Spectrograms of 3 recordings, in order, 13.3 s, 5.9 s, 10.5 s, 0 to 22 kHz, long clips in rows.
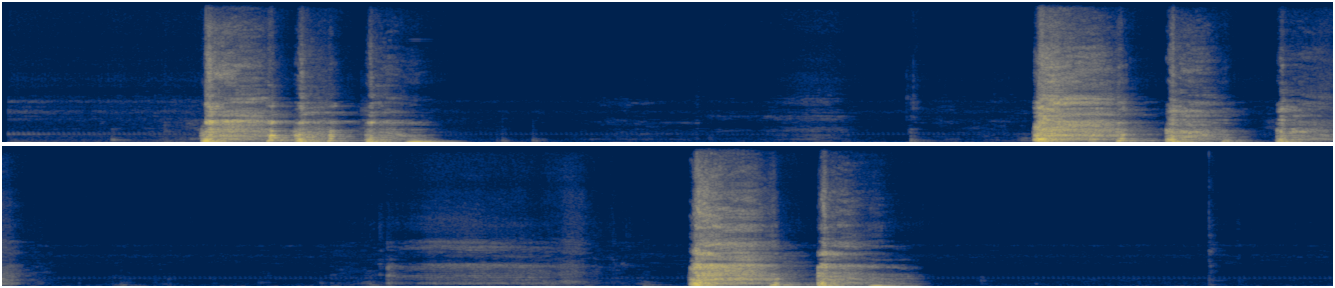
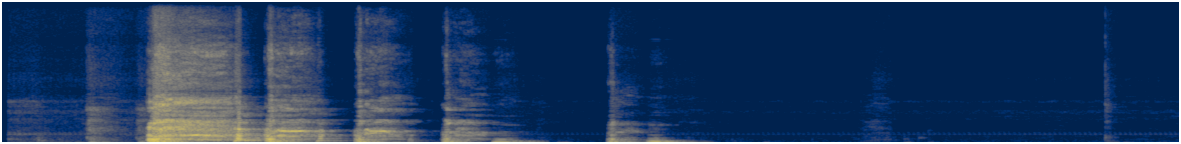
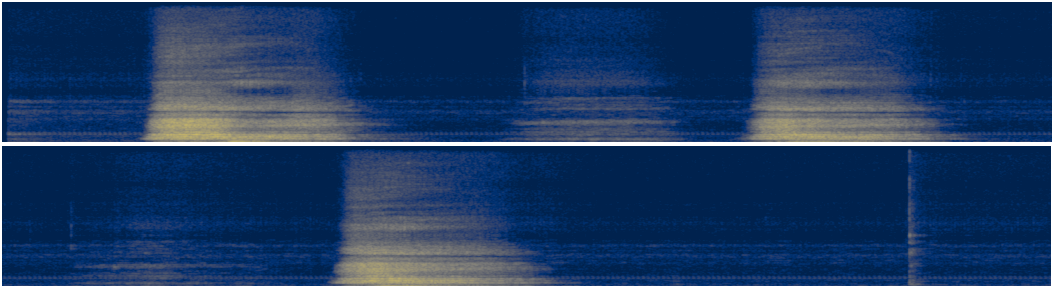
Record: three_cough_length: 13.3 s
three_cough_amplitude: 32768
three_cough_signal_mean_std_ratio: 0.31
cough_length: 5.9 s
cough_amplitude: 32768
cough_signal_mean_std_ratio: 0.35
exhalation_length: 10.5 s
exhalation_amplitude: 32766
exhalation_signal_mean_std_ratio: 0.37
survey_phase: beta (2021-08-13 to 2022-03-07)
age: 45-64
gender: Male
wearing_mask: 'No'
symptom_cough_any: true
symptom_runny_or_blocked_nose: true
symptom_sore_throat: true
symptom_onset: 5 days
smoker_status: Never smoked
respiratory_condition_asthma: true
respiratory_condition_other: false
recruitment_source: Test and Trace
submission_delay: 1 day
covid_test_result: Positive
covid_test_method: ePCR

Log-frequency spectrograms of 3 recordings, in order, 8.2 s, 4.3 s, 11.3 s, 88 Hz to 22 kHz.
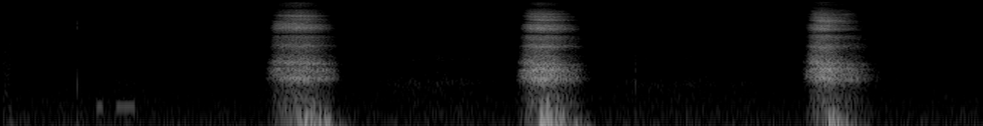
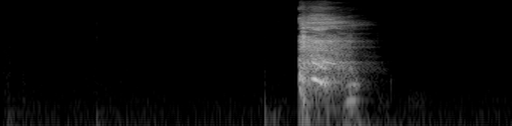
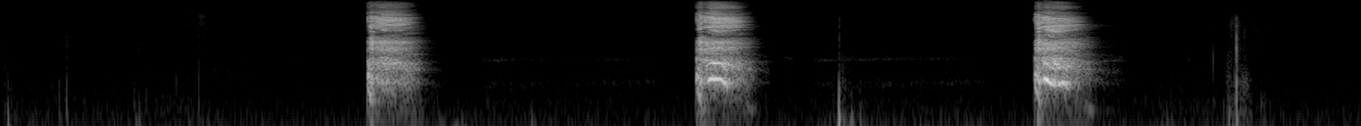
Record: exhalation_length: 8.2 s
exhalation_amplitude: 3112
exhalation_signal_mean_std_ratio: 0.31
cough_length: 4.3 s
cough_amplitude: 16403
cough_signal_mean_std_ratio: 0.23
three_cough_length: 11.3 s
three_cough_amplitude: 32767
three_cough_signal_mean_std_ratio: 0.23
survey_phase: beta (2021-08-13 to 2022-03-07)
age: 45-64
gender: Female
wearing_mask: 'No'
symptom_cough_any: true
symptom_runny_or_blocked_nose: true
symptom_headache: true
smoker_status: Never smoked
respiratory_condition_asthma: true
respiratory_condition_other: false
recruitment_source: Test and Trace
submission_delay: 2 days
covid_test_result: Positive
covid_test_method: RT-qPCR
covid_ct_value: 32.0
covid_ct_gene: ORF1ab gene
covid_ct_mean: 32.8
covid_viral_load: 18 copies/ml
covid_viral_load_category: Minimal viral load (< 10K copies/ml)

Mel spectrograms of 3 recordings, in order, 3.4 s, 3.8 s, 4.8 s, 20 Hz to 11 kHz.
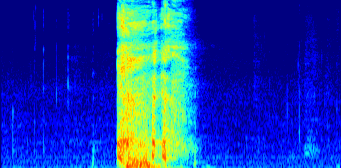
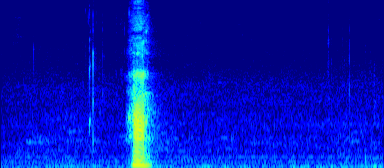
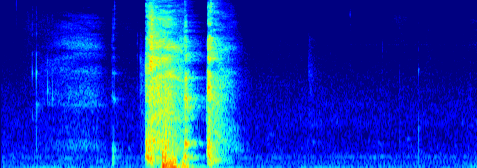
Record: cough_length: 3.4 s
cough_amplitude: 16276
cough_signal_mean_std_ratio: 0.32
exhalation_length: 3.8 s
exhalation_amplitude: 2509
exhalation_signal_mean_std_ratio: 0.21
three_cough_length: 4.8 s
three_cough_amplitude: 7480
three_cough_signal_mean_std_ratio: 0.27
survey_phase: beta (2021-08-13 to 2022-03-07)
age: 45-64
gender: Male
wearing_mask: 'No'
symptom_cough_any: true
symptom_runny_or_blocked_nose: true
symptom_sore_throat: true
symptom_fever_high_temperature: true
symptom_change_to_sense_of_smell_or_taste: true
symptom_other: true
symptom_onset: 4 days
smoker_status: Ex-smoker
respiratory_condition_asthma: false
respiratory_condition_other: false
recruitment_source: Test and Trace
submission_delay: 2 days
covid_test_result: Positive
covid_test_method: RT-qPCR
covid_ct_value: 11.6
covid_ct_gene: ORF1ab gene
covid_ct_mean: 11.9
covid_viral_load: 120000000 copies/ml
covid_viral_load_category: High viral load (>1M copies/ml)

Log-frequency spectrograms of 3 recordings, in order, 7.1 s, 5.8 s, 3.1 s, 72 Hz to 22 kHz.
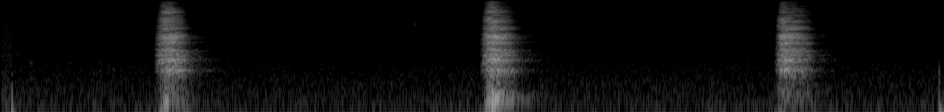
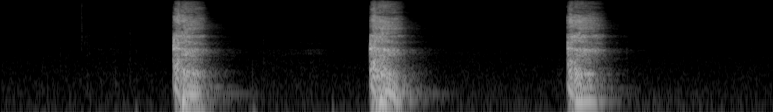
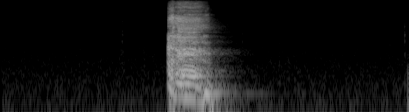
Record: exhalation_length: 7.1 s
exhalation_amplitude: 2024
exhalation_signal_mean_std_ratio: 0.25
three_cough_length: 5.8 s
three_cough_amplitude: 8450
three_cough_signal_mean_std_ratio: 0.28
cough_length: 3.1 s
cough_amplitude: 8075
cough_signal_mean_std_ratio: 0.27
survey_phase: beta (2021-08-13 to 2022-03-07)
age: 45-64
gender: Male
wearing_mask: 'No'
symptom_cough_any: true
symptom_runny_or_blocked_nose: true
smoker_status: Ex-smoker
respiratory_condition_asthma: false
respiratory_condition_other: false
recruitment_source: Test and Trace
submission_delay: 1 day
covid_test_result: Positive
covid_test_method: LFT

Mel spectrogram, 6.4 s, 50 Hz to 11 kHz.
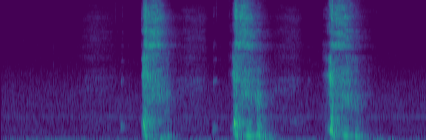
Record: three_cough_length: 6.4 s
three_cough_amplitude: 7945
three_cough_signal_mean_std_ratio: 0.39
survey_phase: beta (2021-08-13 to 2022-03-07)
age: 18-44
gender: Male
wearing_mask: 'No'
symptom_cough_any: true
symptom_new_continuous_cough: true
symptom_sore_throat: true
symptom_headache: true
symptom_onset: 3 days
smoker_status: Never smoked
respiratory_condition_asthma: false
respiratory_condition_other: false
recruitment_source: Test and Trace
submission_delay: 2 days
covid_test_result: Positive
covid_test_method: RT-qPCR
covid_ct_value: 29.4
covid_ct_gene: N gene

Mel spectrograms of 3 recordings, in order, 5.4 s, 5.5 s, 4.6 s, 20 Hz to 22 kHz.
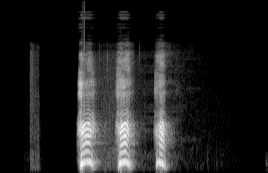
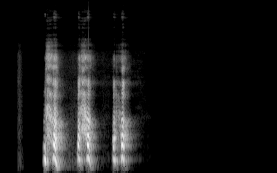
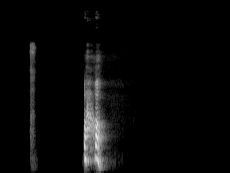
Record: exhalation_length: 5.4 s
exhalation_amplitude: 32768
exhalation_signal_mean_std_ratio: 0.29
three_cough_length: 5.5 s
three_cough_amplitude: 32768
three_cough_signal_mean_std_ratio: 0.24
cough_length: 4.6 s
cough_amplitude: 20438
cough_signal_mean_std_ratio: 0.16
survey_phase: beta (2021-08-13 to 2022-03-07)
age: 65+
gender: Male
wearing_mask: 'No'
symptom_none: true
smoker_status: Never smoked
respiratory_condition_asthma: false
respiratory_condition_other: false
recruitment_source: REACT
submission_delay: 1 day
covid_test_result: Negative
covid_test_method: RT-qPCR
influenza_a_test_result: Negative
influenza_b_test_result: Negative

